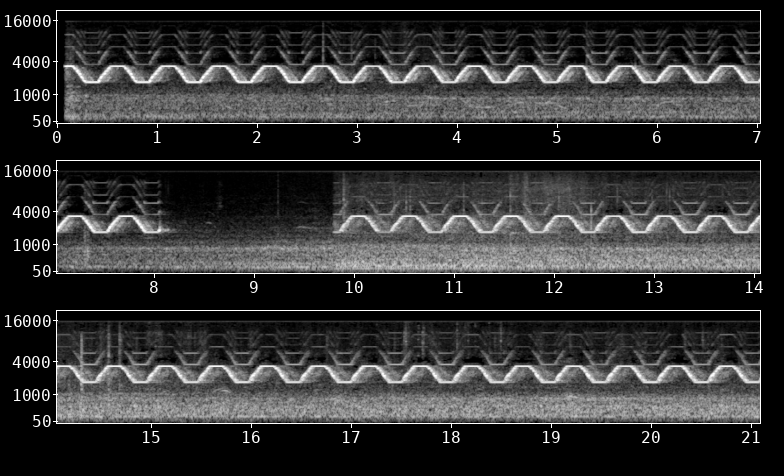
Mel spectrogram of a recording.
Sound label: car alarm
